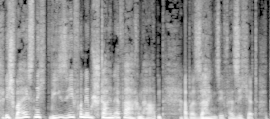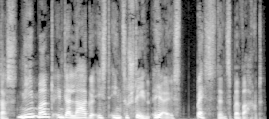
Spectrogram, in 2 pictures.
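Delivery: high, emphatic assurance; authoritative teacher's rebuke; stern professor. A narrator's reading. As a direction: firmly shut down the pupil.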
